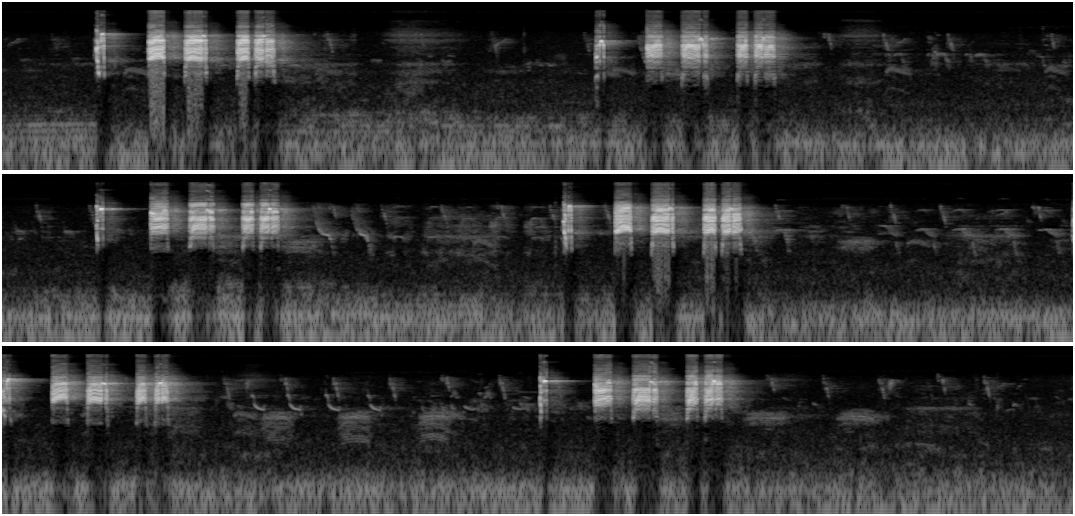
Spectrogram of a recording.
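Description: Black francolin calling: a loud phrase of four quick notes, given six times about five seconds apart.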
